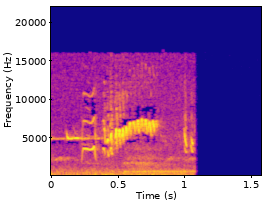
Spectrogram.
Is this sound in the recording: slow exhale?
no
